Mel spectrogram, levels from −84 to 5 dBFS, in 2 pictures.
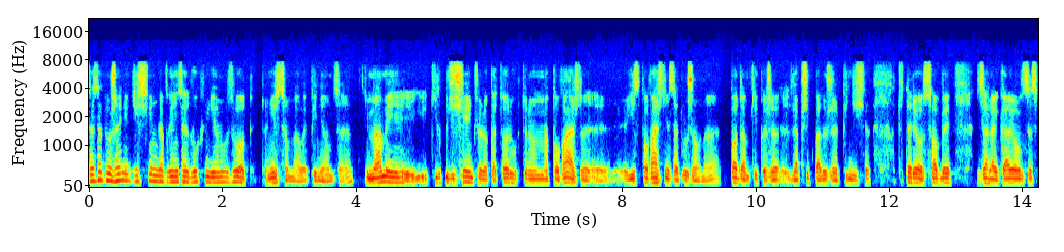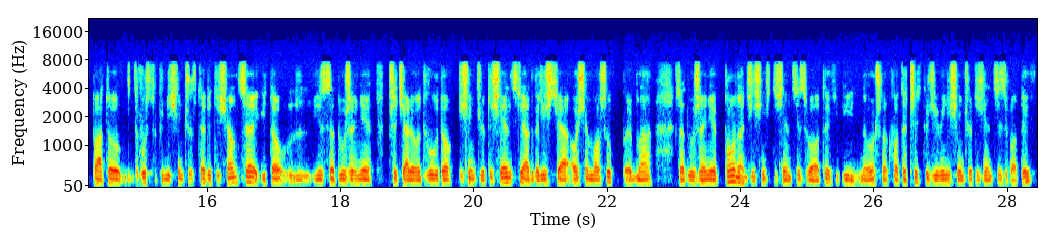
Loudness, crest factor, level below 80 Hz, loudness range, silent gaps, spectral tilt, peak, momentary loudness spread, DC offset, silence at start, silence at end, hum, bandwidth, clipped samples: -13 LUFS; 12 dB; -46 dBFS; 2 LU; none; -5 dB/octave; 0 dBFS; 7 LU; under 0.1%; 0 s; 0.1 s; none; 9.8 kHz; under 0.1%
